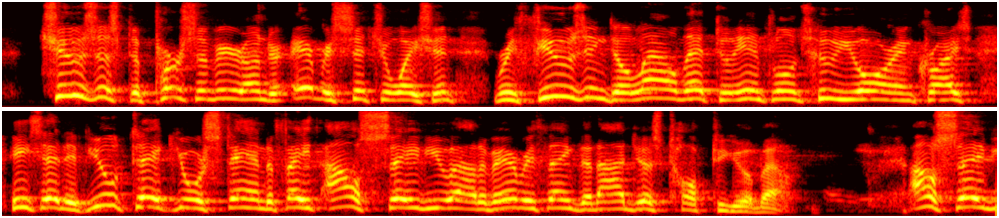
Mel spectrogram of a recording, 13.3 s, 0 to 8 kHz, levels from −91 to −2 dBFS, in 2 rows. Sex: male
